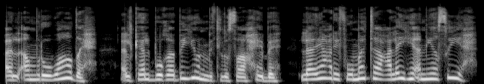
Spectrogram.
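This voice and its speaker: A woman's voice: on the low side, a little fast, no room sound, studio quality, close to an everyday voice. A woman reading the part of a sarcastic older brother, a young man, in a bedtime story. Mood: jeering. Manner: sarcastic, jeering.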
